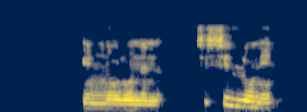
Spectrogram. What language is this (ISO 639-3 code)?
kab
